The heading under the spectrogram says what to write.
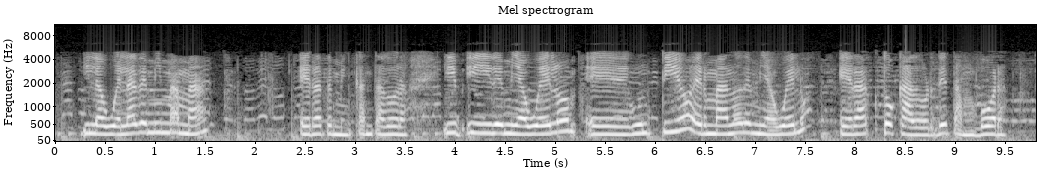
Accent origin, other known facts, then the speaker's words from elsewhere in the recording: San Martín, Bolívar, Colombia; de participar en las festividades como en mi pueblo, andar detrás de las carrozas, como San Martín celebra la Navidad con tamboras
